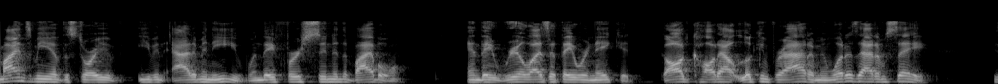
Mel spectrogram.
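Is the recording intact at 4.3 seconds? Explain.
No. A resampler restarted on every block affects the whole clip. Each 50 ms block was converted from 24 kHz to 16 kHz separately. Its edges leave a 20 Hz ticking buzz under the speech.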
